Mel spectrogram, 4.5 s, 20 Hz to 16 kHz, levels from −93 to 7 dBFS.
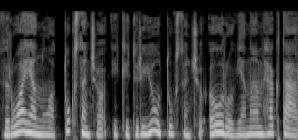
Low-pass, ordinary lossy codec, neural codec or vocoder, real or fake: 14.4 kHz; MP3, 48 kbps; vocoder, 44.1 kHz, 128 mel bands every 256 samples, BigVGAN v2; fake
